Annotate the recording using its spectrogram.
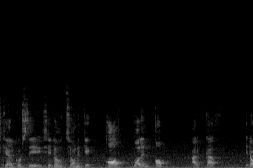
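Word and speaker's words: قاف: তারপরও ওইখানে গিয়ে বলতেছেন কপ কাপ এগুলো একটু খেয়াল করতে হবে কপ কাপ না কি হবে কফ কাফ আপনি যেহেতু শুদ্ধ করে পড়তেছেন হরফের উচ্চারণটা শুদ্ধ করে পড়তে হবে তাই না কফ কাফ কফ কাফ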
